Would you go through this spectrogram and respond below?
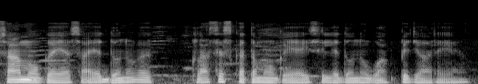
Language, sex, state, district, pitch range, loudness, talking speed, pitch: Hindi, male, Arunachal Pradesh, Lower Dibang Valley, 95-105 Hz, -16 LUFS, 215 wpm, 100 Hz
